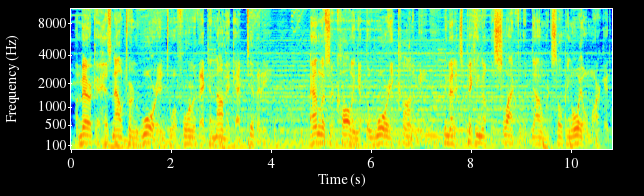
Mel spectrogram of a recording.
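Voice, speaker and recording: An earnest, brainy ally in a video game briefing. His mid-range voice has a creaky edge. He lays things out in measured, serious sentences over clear background music. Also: mid-range voice, animated. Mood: earnest, grave. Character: earnest, brainy adult male tech ally. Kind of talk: dramatic video game cutscene exposition. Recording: music behind the voice.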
